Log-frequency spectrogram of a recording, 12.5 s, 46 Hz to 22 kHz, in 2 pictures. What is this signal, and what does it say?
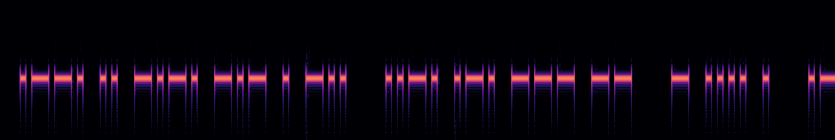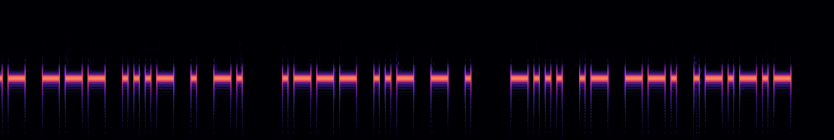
Morse code, heard as a keyed tone, about 28 wpm, 700 Hz. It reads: PICKED FROM THE WOVEN JUTE BAG.
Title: Pangram Challenge v2 - 28wpm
